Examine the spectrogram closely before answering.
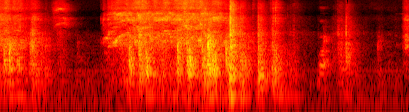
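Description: A toy truck tumbles and clatters against rocks.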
